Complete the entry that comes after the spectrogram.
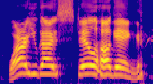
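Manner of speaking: full-on, very loud, high, drawn-out scream. Retelling the seventh hug, imitating screaming at the TV. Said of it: "I literally was just screaming at the T V".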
